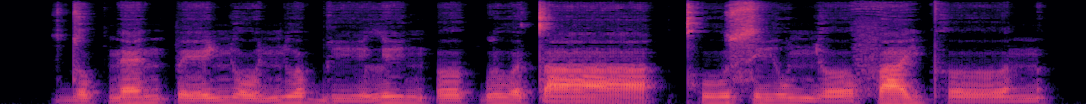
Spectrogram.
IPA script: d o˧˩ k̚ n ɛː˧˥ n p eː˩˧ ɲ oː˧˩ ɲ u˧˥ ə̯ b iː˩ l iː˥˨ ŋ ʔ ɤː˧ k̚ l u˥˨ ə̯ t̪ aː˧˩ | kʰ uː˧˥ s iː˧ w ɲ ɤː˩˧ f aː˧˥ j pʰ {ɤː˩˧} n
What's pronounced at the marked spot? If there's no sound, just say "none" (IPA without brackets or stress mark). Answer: ɤː˩˧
